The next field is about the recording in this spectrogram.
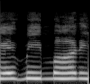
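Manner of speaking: very high, shrill, loud shouted cult-leader yell. Retelling how a host yells at viewers for money: imitating someone yelling. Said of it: "he's yelling at people".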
